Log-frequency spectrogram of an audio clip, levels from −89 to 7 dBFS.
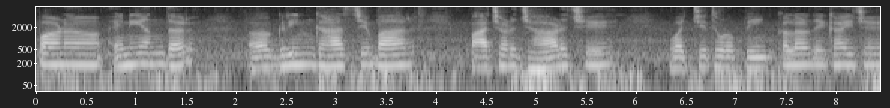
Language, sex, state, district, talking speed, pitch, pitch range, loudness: Gujarati, female, Gujarat, Gandhinagar, 120 wpm, 170 Hz, 150-190 Hz, -18 LUFS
